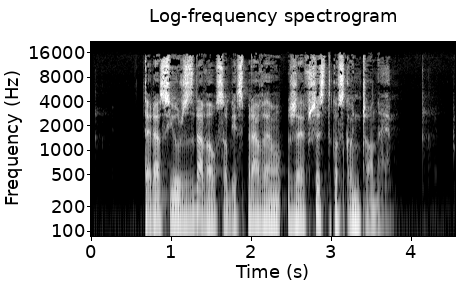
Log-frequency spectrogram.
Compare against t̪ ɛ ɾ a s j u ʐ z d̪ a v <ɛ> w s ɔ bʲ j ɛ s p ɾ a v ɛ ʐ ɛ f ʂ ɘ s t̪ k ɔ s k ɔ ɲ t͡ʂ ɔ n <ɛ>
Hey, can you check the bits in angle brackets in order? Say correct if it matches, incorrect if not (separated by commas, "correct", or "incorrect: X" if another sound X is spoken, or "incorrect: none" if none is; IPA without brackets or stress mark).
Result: incorrect: a, correct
